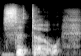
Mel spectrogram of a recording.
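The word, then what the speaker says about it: Zito: cson a song uh stand produced by Richie sitto C like the last letter in the alphabet always have Pro pronouncing C's c sitto c i t o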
